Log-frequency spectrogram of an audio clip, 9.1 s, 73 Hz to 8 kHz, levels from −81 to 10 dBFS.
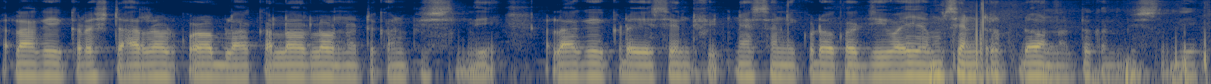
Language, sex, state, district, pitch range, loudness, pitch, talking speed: Telugu, male, Andhra Pradesh, Sri Satya Sai, 110-115 Hz, -23 LUFS, 110 Hz, 140 wpm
